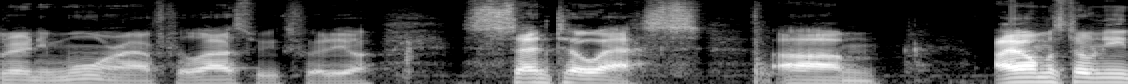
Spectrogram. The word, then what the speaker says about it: CentOS: say the other ones because centos is the only way to say this no but i've heard santos santos cinto s no i'm just kidding um it doesn't matter though centos is the right way to say that i don't care what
